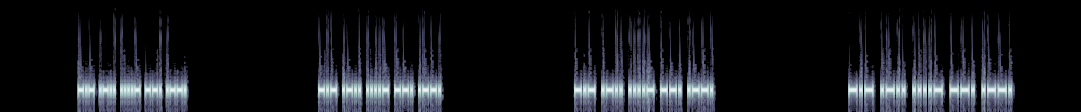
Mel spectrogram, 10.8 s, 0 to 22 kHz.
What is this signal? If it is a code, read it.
Morse code, heard as a keyed tone, about 59 wpm, 700 Hz. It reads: KL4GP KL4GP KL4GP KL4GP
